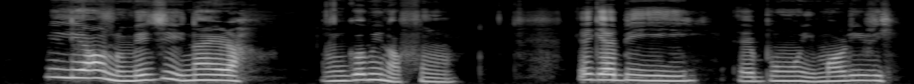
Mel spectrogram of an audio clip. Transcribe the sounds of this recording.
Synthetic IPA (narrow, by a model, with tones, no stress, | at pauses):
mĩ˦le˦ɔ˦˨nũ˨me˨˦d͡ʒi˦˨˦nã˦i˦ɾa˦˨ | nĩ˧˦ɡo˦mĩ˦nã˨fũ˦˧˦ | ɡ̥ɛ˦ɡɛ˦bi˦ | ɛ˨bũ˧i˨mɔ̃˧ɾi˦ɾi˦˨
